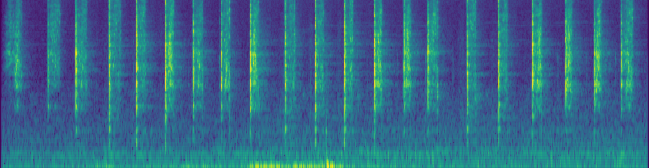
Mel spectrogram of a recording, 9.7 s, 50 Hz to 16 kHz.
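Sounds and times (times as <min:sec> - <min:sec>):
knife: 0:00.0 - 0:09.7.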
